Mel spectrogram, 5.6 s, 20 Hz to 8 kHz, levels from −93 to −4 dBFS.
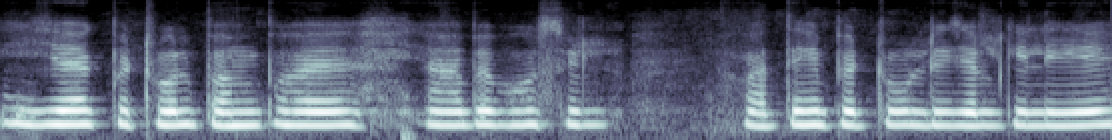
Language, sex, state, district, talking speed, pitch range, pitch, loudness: Hindi, female, Uttar Pradesh, Budaun, 160 wpm, 250-260 Hz, 255 Hz, -15 LUFS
